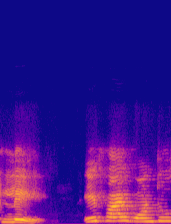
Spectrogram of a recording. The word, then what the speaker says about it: les: end of any word, if there is a consonant at the end of any word, we do not give it its sound. That is why we don't call it lace, we call it lay.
